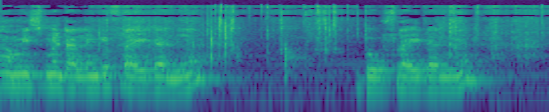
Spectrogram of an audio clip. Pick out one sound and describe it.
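Fried onions drop and rustle onto meat in a metal bowl.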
